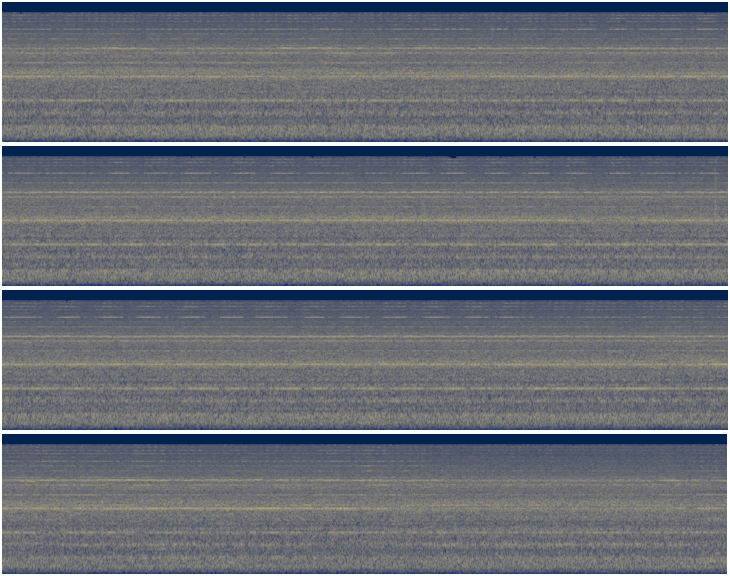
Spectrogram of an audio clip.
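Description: Steady running noise of an Amtrak passenger train heard from on board: an even whooshing drone with a few constant high-pitched tones over it.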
